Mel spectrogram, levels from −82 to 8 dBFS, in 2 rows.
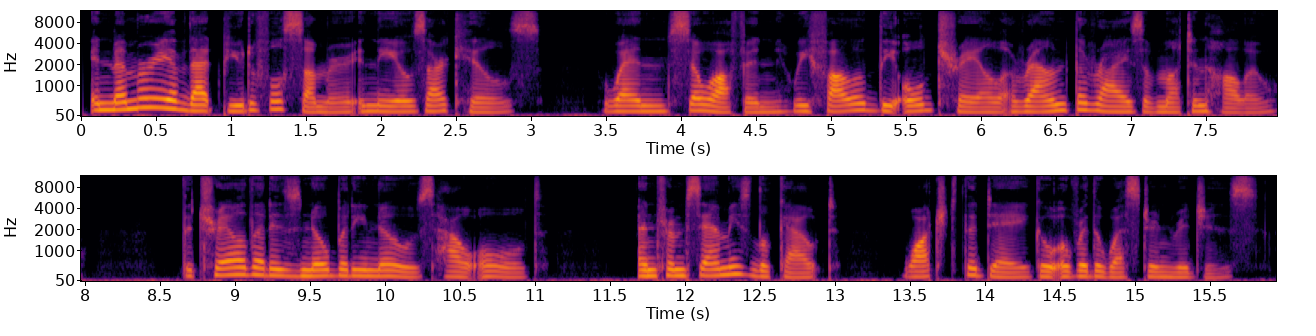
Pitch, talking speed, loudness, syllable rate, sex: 180 Hz, 160 wpm, -20 LUFS, 4.7 syllables/s, female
